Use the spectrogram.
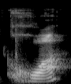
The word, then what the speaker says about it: croix: The first one you should do is croix. Pronounces like C-R-W-A.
